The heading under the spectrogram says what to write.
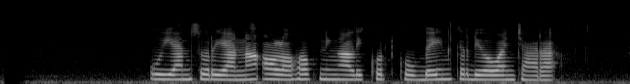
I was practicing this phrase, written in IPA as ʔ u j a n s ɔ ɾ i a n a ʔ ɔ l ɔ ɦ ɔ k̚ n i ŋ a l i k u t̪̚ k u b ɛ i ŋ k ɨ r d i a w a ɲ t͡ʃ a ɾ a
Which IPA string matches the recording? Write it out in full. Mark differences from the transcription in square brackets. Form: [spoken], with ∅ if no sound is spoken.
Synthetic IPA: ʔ u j a n s [u] ɾ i a n a ʔ ɔ l ɔ ɦ ɔ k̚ n i ŋ a l i k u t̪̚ k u b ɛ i [n] k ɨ r d i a w a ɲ t͡ʃ a ɾ a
